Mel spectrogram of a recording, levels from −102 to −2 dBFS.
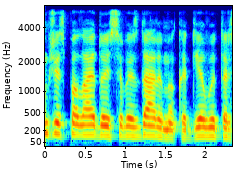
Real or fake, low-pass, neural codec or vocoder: real; 5.4 kHz; none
